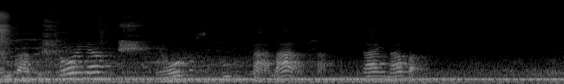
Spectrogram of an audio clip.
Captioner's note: sobs, sniffles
